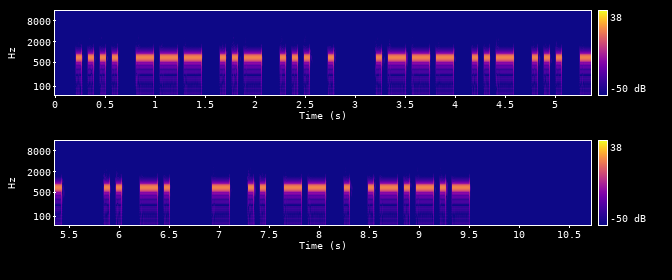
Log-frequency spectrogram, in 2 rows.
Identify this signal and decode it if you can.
Morse code, heard as a keyed tone, about 20 wpm, 700 Hz. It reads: HOUSE JUST IN TIME.
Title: Sentences from Top 1600 Words 20wpm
